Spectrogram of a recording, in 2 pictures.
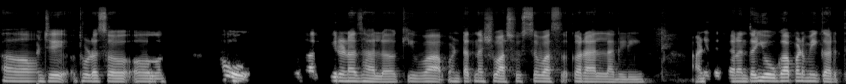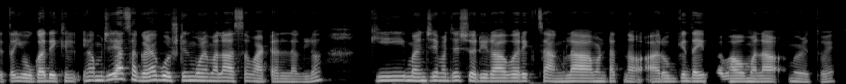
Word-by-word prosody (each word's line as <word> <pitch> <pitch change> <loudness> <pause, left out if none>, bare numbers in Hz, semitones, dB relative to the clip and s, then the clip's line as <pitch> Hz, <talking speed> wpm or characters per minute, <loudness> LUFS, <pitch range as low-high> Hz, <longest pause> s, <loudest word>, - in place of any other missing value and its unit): अ, - - -4 0.3
म्हणजे 145 0 +2
थोडंसं 145 -2 +2
अ, 140 +1 -1 0.8
हो, 475 - +8 0.6
उन्हात - - -1
फिरणं 155 -3 +4
झालं 130 -3 0
किंवा 140 0 +1
म्हणतात 140 +2 -2
ना, 145 - -1
श्वाशोश्वास 140 +1 0
करायला 130 -3 +3
लागली. 115 -1 -3 0.5
आणि 140 - 0
त्याच्यानंतर 145 +2 0
योगापण 160 +1 +5
मी 155 -1 +1
करते, 140 -2 -1
तर - - -1
योगादेखील 150 0 +1
या 190 +1 -2
म्हणजे 190 +7 +3
सगळ्या 195 -2 +2
गोष्टींमुळे 185 -1 +1
मला 165 -1 +1
असं 155 +1 -3
वाटायला 135 -2 -3
लागलं 125 +6 -6 0.5
की, 185 +2 -1
म्हणजे 175 0 +1
माझ्या 175 0 -2
शरीरावर 155 -2 +1
एक 160 0 -2
चांगला 145 -1 +1
म्हणतात 145 0 -4
ना, 135 - -3 0.2
आरोग्यदायी 140 +2 -1
प्रभाव 135 +1 0
मला 135 0 +1 0.2
मिळतोय 130 -2 -7
150 Hz, 145 wpm, -24 LUFS, 135-160 Hz, 0.8 s, हो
